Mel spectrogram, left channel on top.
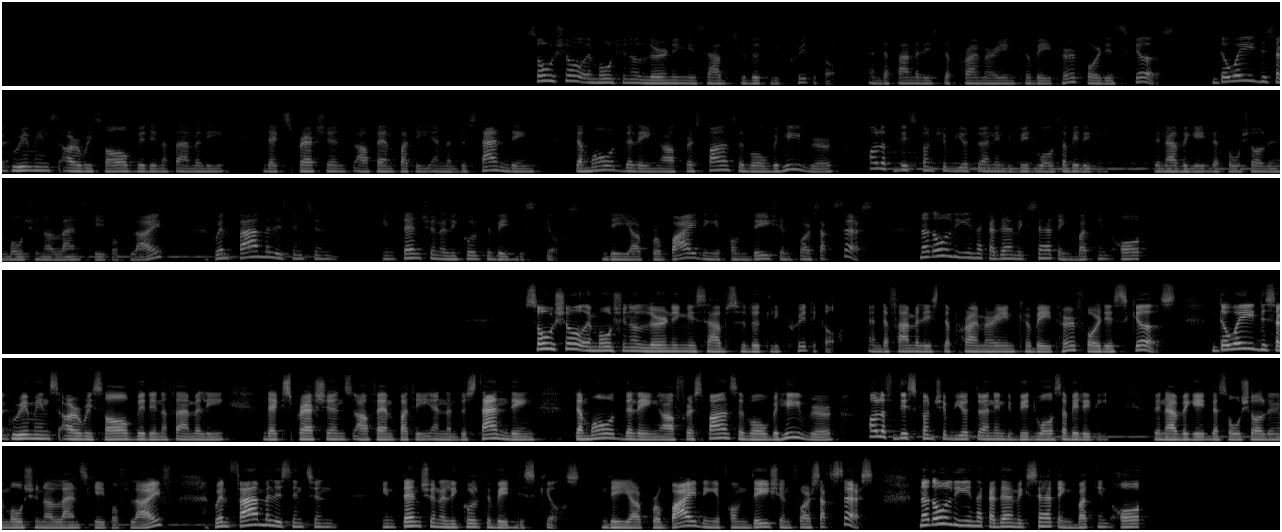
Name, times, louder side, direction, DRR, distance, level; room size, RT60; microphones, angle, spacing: voice 1, 5.2-8.3 8.7-28.9 29.4-36.9, right 9 dB, 80° right, 0.4 m, -39 dB
sound 1, 21.5-28.9, left 2 dB, 35° left, 0.8 m, -59 dB
9.4 x 5.0 x 5.2 m
head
